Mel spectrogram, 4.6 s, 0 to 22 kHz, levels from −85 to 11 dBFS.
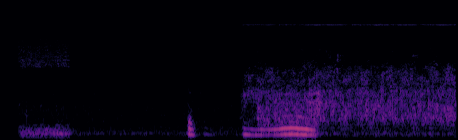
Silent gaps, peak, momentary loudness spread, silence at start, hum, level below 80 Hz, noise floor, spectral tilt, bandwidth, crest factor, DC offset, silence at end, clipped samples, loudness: none; -32 dBFS; 19 LU; 0.2 s; none; -82 dBFS; -76 dBFS; -6.5 dB/octave; 11 kHz; 18 dB; under 0.1%; 0 s; under 0.1%; -48 LUFS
